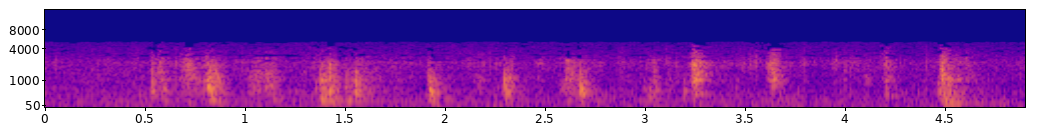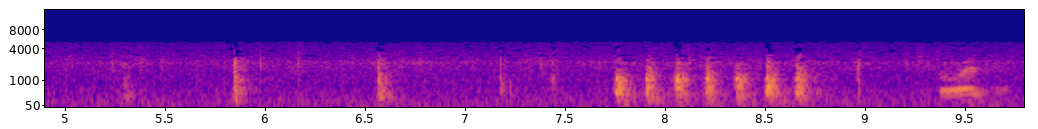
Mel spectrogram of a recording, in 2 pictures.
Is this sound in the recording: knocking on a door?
yes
